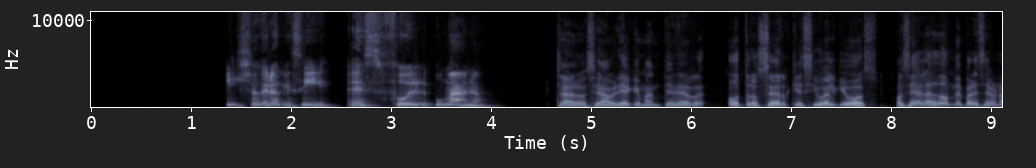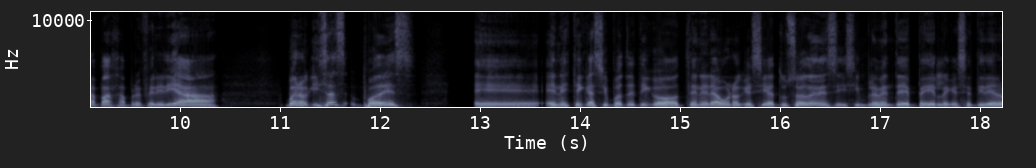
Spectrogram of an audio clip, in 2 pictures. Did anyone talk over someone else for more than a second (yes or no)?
no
